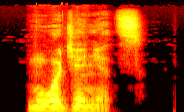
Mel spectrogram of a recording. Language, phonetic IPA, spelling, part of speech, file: Polish, [mwɔˈd͡ʑɛ̇̃ɲɛt͡s], młodzieniec, noun, Pl-młodzieniec.ogg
